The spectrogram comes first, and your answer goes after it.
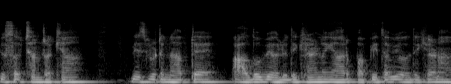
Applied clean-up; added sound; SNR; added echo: neural separator model SepFormer DNS4.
